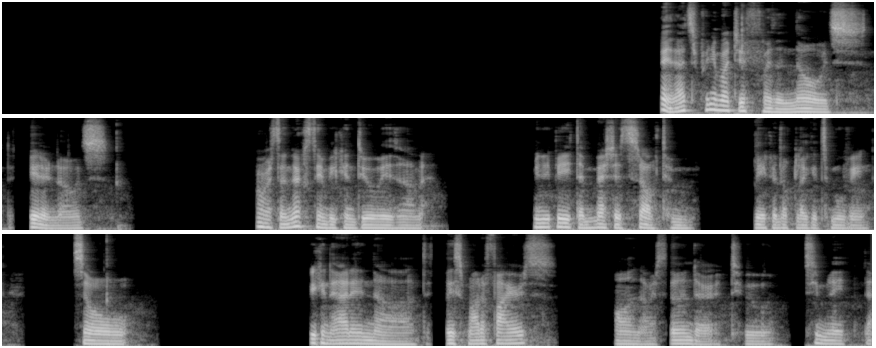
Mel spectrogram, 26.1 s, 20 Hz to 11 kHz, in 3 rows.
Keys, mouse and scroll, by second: 4.6 click, 6.8-7.4 scroll down 4, 7.4 middle click, 16.3 middle click.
